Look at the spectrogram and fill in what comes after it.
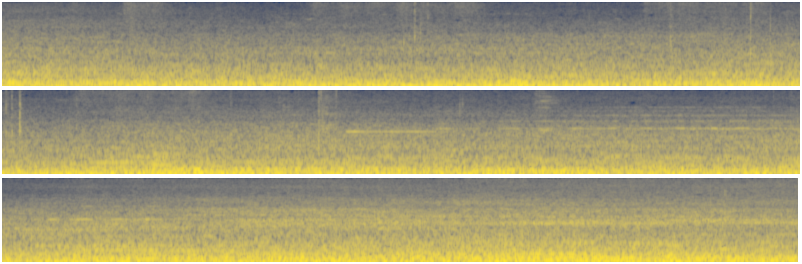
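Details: Dense, steady roar of passing traffic or a train, with muffled speech throughout and no animal calls.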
